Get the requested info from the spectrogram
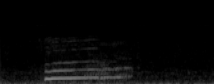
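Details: Pet male cat napping contentedly and snoring with a big sound: one steady, reedy, humming breath lasting just over a second, level in pitch and gently fading, with faint low background rumble.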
